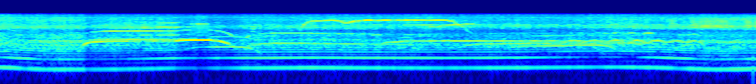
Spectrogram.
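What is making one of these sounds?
Tyres squeal sharply as they spin on the spot.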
